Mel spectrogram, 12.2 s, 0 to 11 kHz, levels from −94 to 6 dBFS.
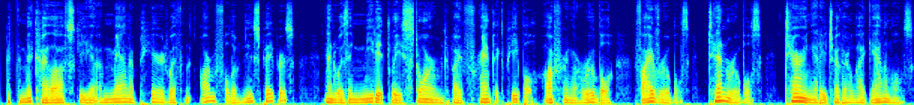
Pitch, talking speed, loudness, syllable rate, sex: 95 Hz, 155 wpm, -22 LUFS, 5.1 syllables/s, male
